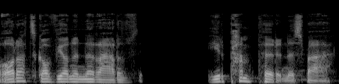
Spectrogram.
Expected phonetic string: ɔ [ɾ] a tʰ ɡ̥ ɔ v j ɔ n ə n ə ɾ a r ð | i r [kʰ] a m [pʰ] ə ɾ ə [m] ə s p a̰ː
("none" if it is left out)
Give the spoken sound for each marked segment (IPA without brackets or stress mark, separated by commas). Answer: ɾ, pʰ, pʰ, n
